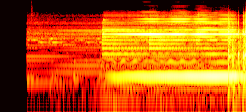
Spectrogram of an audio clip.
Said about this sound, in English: Now, if you listen this at the end, there's a little snippet of what layering up means when you're using a guitar and a delay pedal when you're stacking notes one quarter on top of the other one. Check this out.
